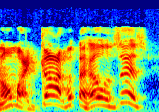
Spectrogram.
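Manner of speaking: high-pitched, appalled outcry; mock horror. Other band opening the wrong CDs, imitated horrified shock. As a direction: exclaim it in comic disbelief.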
